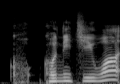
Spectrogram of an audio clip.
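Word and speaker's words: こんにちは: for it so in konichiwa and konbanwa is even though it's using the ha hiragana it is pronounced as wah and this is only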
